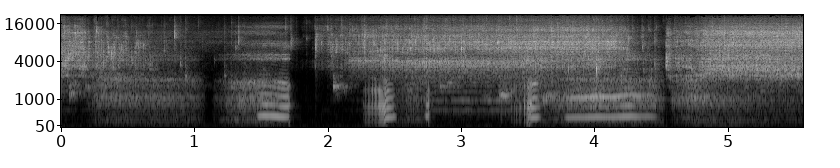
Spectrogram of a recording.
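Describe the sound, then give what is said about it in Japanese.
A steady, hissing stream of urine splashes continuously, with a few hollow, ringing drips that rise slightly in pitch. It is moderately loud, with one brief break near the middle and no voices. “おしっこ、止まんない。”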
